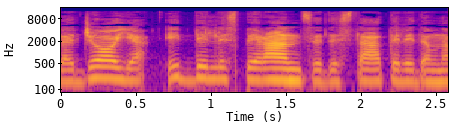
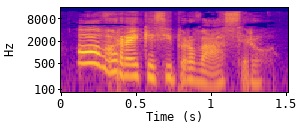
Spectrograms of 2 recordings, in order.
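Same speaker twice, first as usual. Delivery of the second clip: louder, fierce dare; fierce exclamation; 4 semitones higher, 7 dB louder than usual. A narrator's reading. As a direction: let them just try it, defiant. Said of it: "esclamò Joe, truce".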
